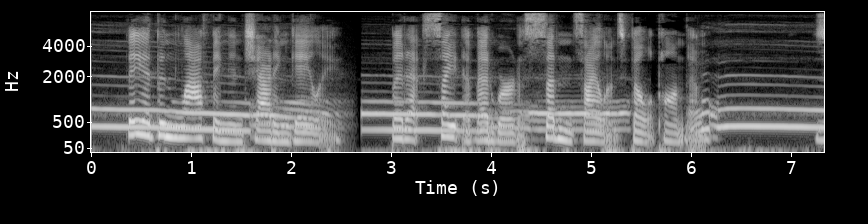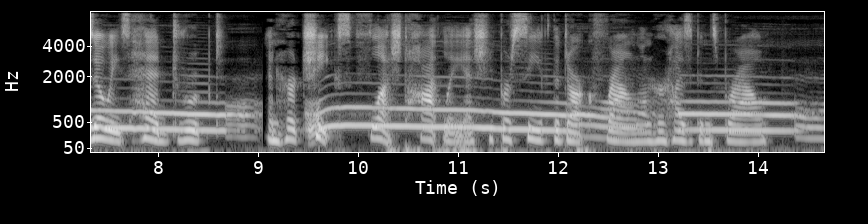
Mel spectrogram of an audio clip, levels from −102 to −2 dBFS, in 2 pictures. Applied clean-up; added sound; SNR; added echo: none; Dog; 1 dB; none.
